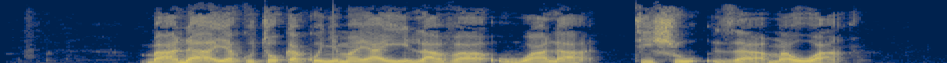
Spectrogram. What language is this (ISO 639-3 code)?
swa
